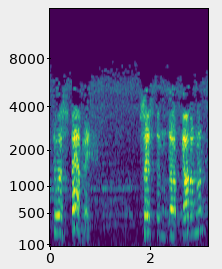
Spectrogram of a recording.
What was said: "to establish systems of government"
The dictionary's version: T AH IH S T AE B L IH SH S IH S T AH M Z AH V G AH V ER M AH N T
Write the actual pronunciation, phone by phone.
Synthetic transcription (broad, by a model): T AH IH S T AE B L IH SH S IH S T AH M Z AH V G AH V ER M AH N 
